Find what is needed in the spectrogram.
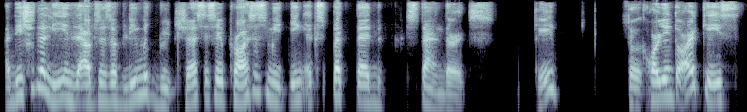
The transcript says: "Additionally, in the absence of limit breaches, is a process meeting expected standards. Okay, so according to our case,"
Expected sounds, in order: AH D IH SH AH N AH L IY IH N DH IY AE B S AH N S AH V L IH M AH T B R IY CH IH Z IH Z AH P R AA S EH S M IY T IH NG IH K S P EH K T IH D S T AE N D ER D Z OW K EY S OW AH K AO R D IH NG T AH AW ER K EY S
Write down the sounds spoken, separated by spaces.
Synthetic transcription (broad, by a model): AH D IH SH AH N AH L IY IH N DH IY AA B S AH N S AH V L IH M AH T B R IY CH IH S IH S AH P R AA S EH S M IY T IH NG IH K S P EH K T IH D S T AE N D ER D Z OW K EY S OW AH K AO R D IH NG T AH AW ER K EY S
